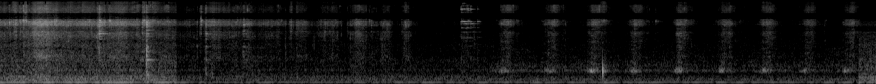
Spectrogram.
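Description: A spoon mixes masala papad chaat with lemon juice, red chilli powder and salt, giving crisp crackling scrapes early, then a run of regular soft clinking stirs close by.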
